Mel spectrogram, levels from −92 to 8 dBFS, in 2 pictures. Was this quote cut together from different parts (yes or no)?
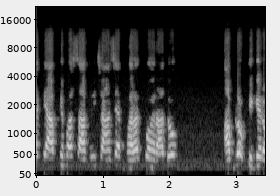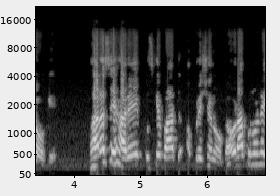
no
